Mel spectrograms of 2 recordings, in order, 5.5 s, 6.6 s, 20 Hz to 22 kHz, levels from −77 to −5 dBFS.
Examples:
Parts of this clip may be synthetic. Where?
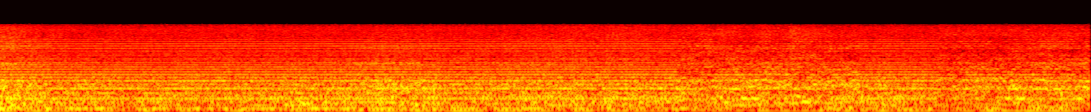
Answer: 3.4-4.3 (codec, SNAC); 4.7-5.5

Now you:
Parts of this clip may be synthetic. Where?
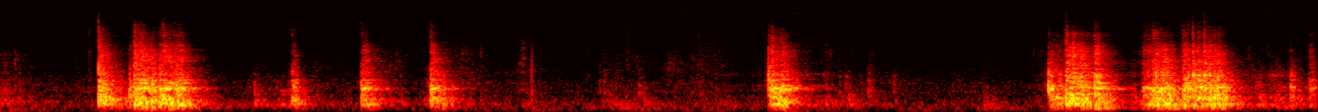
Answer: 3.6-4.2 (codec, SNAC); 5.2-5.8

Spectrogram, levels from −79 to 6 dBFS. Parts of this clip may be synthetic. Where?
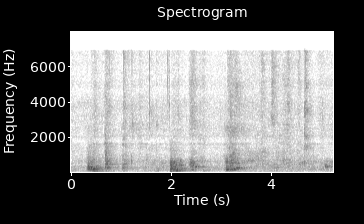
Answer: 0.0-3.7 (codec, SNAC); 4.6-5.3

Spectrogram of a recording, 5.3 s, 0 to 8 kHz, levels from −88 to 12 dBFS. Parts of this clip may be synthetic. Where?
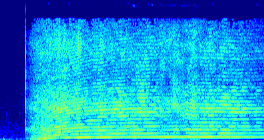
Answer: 3.2-4.0 (codec, SNAC)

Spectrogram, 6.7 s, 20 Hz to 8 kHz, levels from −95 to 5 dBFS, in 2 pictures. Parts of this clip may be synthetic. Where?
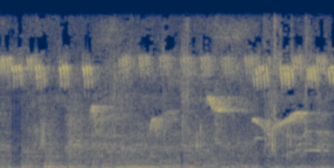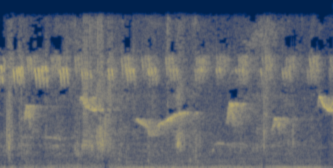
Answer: none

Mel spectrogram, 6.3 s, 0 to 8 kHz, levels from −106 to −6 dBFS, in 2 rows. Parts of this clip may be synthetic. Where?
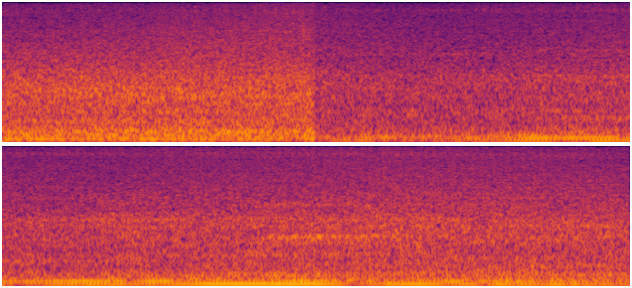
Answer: none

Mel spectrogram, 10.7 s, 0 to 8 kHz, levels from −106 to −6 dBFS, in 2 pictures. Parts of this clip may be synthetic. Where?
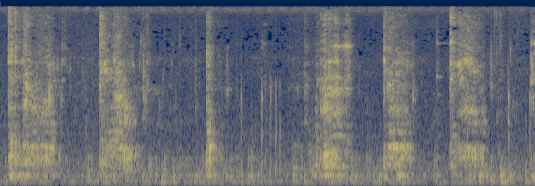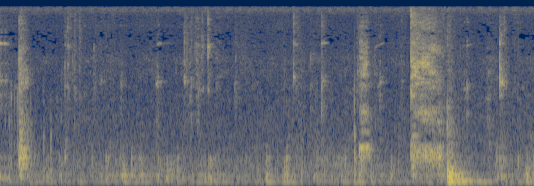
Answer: none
